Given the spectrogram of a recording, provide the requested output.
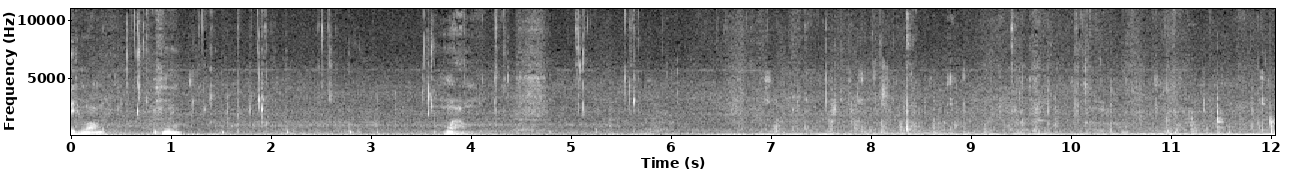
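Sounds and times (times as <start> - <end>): low steady hum: 0.0 - 12.0
person chewing with smacking: 0.5 - 12.0.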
